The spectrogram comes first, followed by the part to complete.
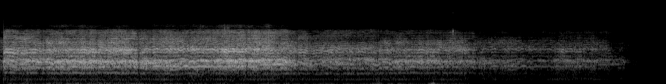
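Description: A bee gives a steady, dense buzz that holds level for several seconds, then cuts off.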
